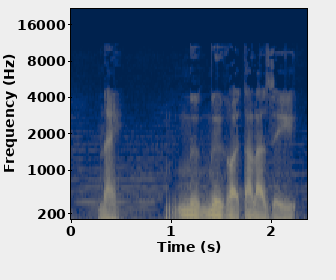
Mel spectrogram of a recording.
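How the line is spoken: Trembling voice. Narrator (Vietnamese): khóe miệng run rẩy

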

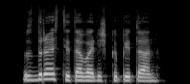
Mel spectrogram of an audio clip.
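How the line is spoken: Colorless voice. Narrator (Russian): проговорил своим бесцветным голосом

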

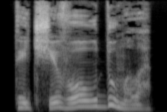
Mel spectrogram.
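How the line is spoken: Cold, through teeth. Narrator (Russian): холодно процедила Яга

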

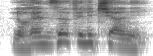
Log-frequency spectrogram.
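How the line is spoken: Commanding, overpowering shout. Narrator (French): cria le comte, dominant tout

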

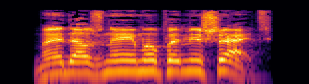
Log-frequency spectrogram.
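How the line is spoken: Loud shout. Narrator (Russian): Громко выкрикнул герцог де Бофремон

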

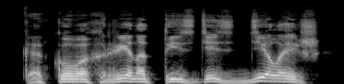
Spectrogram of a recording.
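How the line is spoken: Growled. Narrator (Russian): Рыкнул я

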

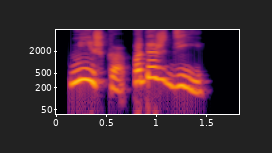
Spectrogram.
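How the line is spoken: Shout. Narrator (Russian): крикнула ему вдогонку Алиса

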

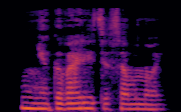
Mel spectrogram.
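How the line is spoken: Whispered. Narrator (Russian): шепнула и Женя

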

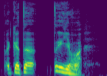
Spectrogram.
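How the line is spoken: Barely squeezed out. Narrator (Russian): еле выдавил я

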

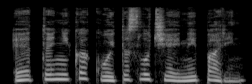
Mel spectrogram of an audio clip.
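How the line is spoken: Quiet. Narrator (Russian): тихо говорит Виктор

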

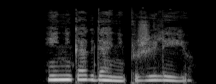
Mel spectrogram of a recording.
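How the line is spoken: Silent mouthed whisper. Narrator (Russian): послала она ему ментальную мысль и беззвучно прошептала

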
